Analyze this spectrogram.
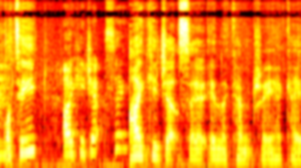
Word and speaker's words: Aikijutsu: or jutsu, or you're going to have to pronounce it for me now. Aikijutsu. Whatty? Aikijutsu.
